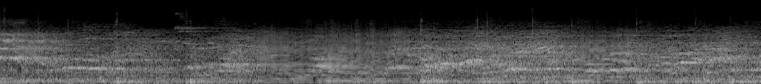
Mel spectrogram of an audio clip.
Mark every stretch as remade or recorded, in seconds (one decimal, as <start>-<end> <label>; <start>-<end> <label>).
0.0-2.6 recorded; 2.6-4.1 remade; 4.1-5.8 recorded; 5.8-6.3 remade; 6.3-7.6 recorded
